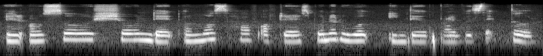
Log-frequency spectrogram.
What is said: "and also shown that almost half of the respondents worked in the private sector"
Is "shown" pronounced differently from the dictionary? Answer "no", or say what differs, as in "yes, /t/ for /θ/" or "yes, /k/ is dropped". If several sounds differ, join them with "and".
no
